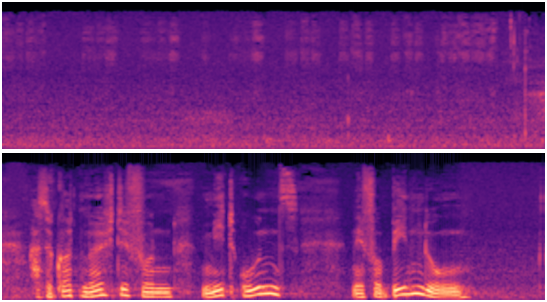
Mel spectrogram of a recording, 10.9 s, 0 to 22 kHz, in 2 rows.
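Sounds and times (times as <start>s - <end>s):
scratchy writing on a board while drawing a ray: 0.0s - 5.1s
speech: 5.8s - 10.2s.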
